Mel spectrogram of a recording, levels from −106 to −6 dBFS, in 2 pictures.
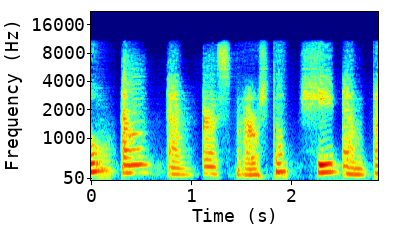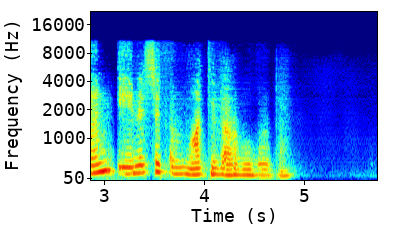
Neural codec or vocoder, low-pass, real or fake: codec, 44.1 kHz, 0.9 kbps, DAC; 10.8 kHz; fake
